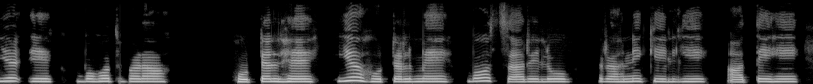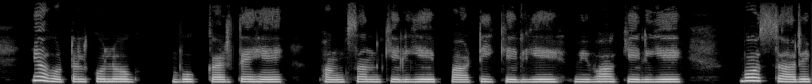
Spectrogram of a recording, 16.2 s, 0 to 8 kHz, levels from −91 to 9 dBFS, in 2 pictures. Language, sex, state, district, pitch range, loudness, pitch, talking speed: Hindi, female, Bihar, Saran, 230-255 Hz, -17 LUFS, 245 Hz, 135 wpm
